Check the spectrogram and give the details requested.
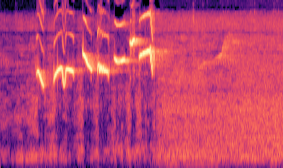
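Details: Wild oriental magpie-robin singing in the forest at dawn: about eight quick clear whistled notes, rising overall, some slurred or dropping at the end, followed by steady background hiss.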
